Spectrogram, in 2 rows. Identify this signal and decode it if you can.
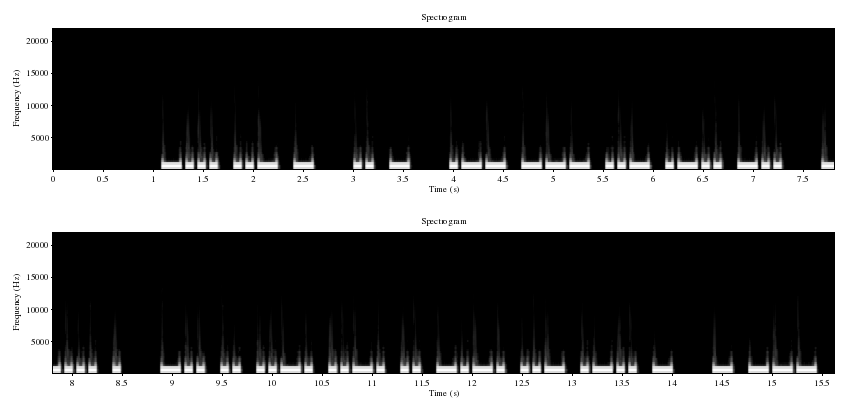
Morse code, heard as a keyed tone, about 20 wpm, 700 Hz. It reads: BUT IT WOULD BE DIFFICULT TO
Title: Sentences from Top 600 Words 20wpm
